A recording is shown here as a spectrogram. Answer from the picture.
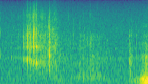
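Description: A mouthful of strawberry being bitten and chewed close to the microphone: one short wet, crunchy burst about half a second in, with two sharp clicks, then quiet chewing.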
